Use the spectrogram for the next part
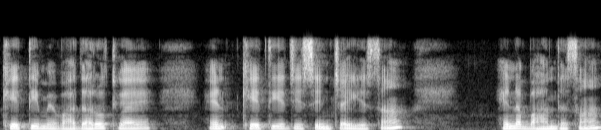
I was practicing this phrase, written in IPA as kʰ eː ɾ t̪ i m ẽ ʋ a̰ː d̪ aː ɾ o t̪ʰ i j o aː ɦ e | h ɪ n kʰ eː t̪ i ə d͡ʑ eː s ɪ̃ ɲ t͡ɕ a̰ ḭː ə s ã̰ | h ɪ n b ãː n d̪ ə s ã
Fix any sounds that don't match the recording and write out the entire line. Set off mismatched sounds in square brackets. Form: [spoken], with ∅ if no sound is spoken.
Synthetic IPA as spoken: kʰ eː [∅] t̪ i m ẽ ʋ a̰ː d̪ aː ɾ o t̪ʰ i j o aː ɦ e | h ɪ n kʰ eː t̪ i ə d͡ʑ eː s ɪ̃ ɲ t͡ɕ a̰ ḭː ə s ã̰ | h ɪ n b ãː n d̪ ə s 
